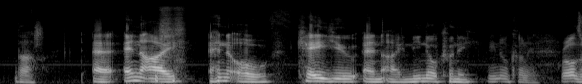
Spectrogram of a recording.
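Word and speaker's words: Ni no Kuni: like a lot of uh how do you spell that n-i-n-o k-u-n-i nino kuni you know world's right off the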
